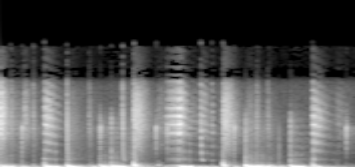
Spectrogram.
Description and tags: Cool loop kind-of-but-not-so-much similar to Trance Loop. Also used in LMMS. If use plz send me link for song! Enjoy and plz check out some of my other sounds in my pack: Shortstack Loops!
